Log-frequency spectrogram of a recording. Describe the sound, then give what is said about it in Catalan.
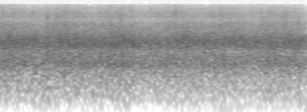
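An audience applauds during a political speech, a continuous, even wash of many hands clapping at moderate level, with no break and no voice on top. “Ara estan aplaudint.”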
